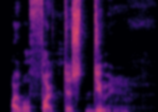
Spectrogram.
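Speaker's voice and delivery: deep, low heroic voice. Reviewing a movie, the speaker plays a hero in a deep hero voice. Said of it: "I have a deep hero voice".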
